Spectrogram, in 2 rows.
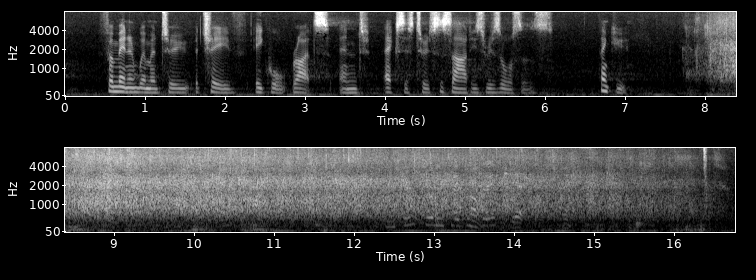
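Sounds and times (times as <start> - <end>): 
speech: 0.5 - 7.2
audience applause after a speech: 7.8 - 16.7.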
